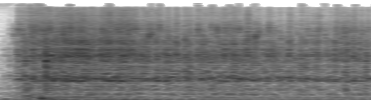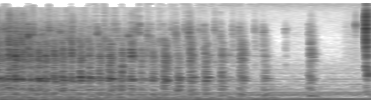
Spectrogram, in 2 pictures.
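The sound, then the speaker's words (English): A prize wheel spins with a rapid run of ratcheting clicks that gradually spread out and slow until the wheel stops. “So shall I spin the fated wheel?”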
